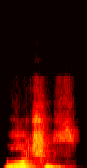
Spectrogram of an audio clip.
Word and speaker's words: watches: Watches. Bravo, watches. Notice that I pronounce the E sound.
